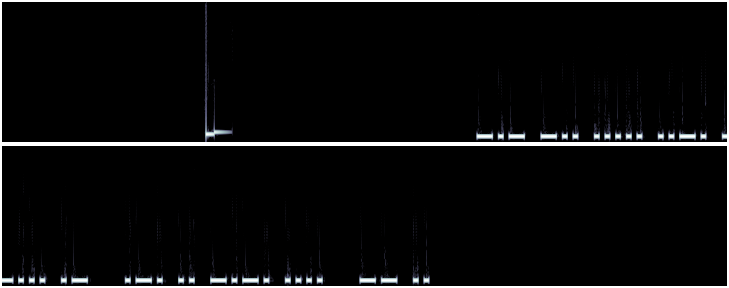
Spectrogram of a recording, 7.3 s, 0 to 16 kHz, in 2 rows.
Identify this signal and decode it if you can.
Morse code, heard as a keyed tone, about 41 wpm, 700 Hz. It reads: KD5FBA RICH MI
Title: K1USN SST QSO Practice - 45wpm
